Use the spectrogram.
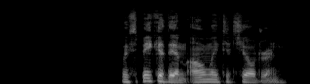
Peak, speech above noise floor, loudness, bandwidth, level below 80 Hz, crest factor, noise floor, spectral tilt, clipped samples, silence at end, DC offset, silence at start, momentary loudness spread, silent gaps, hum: -14 dBFS; 51 dB; -34 LUFS; 15 kHz; -68 dBFS; 24 dB; -84 dBFS; -4.5 dB/octave; under 0.1%; 0.25 s; under 0.1%; 1.2 s; 13 LU; none; none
